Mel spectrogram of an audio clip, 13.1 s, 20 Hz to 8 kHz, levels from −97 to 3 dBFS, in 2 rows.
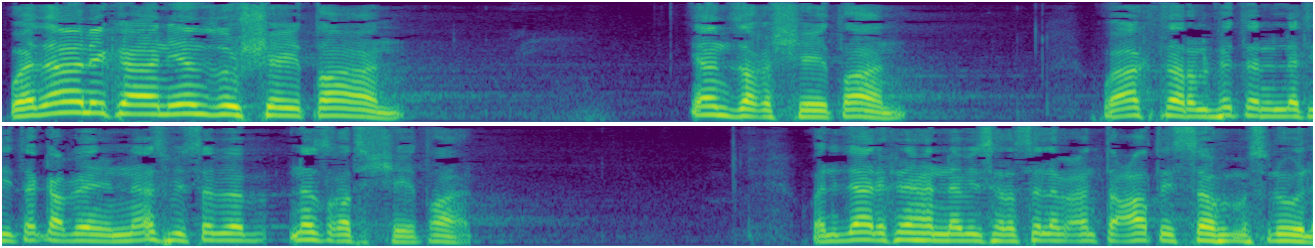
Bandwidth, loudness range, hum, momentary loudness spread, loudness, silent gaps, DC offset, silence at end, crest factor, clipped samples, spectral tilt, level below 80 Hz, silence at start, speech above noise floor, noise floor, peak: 8 kHz; 5 LU; none; 10 LU; -13 LUFS; none; under 0.1%; 0 s; 14 dB; under 0.1%; -6 dB/octave; -54 dBFS; 0.05 s; 53 dB; -66 dBFS; 0 dBFS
